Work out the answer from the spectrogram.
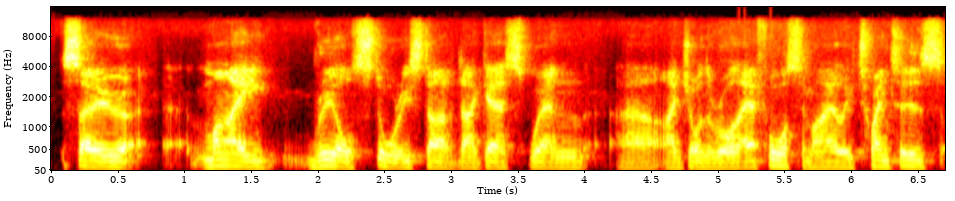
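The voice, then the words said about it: British accent. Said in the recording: “as you can tell from the accent, I not only live in the UK, I'm British”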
